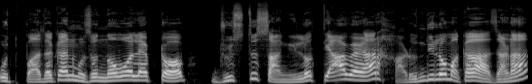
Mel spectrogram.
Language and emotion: Goan Konkani, happy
